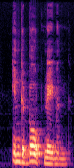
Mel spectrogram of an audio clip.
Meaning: to pull a prank on; to play a practical joke on, (also) to deceive, to con
- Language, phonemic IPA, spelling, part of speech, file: Dutch, /ɪn də ˈboːt ˈneː.mə(n)/, in de boot nemen, verb, Nl-in de boot nemen.ogg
